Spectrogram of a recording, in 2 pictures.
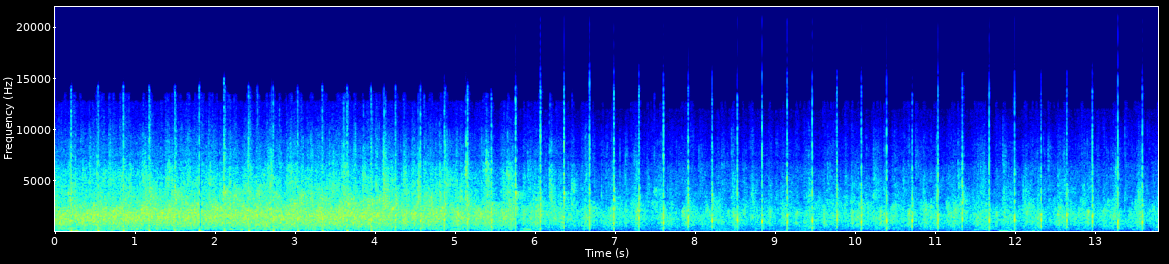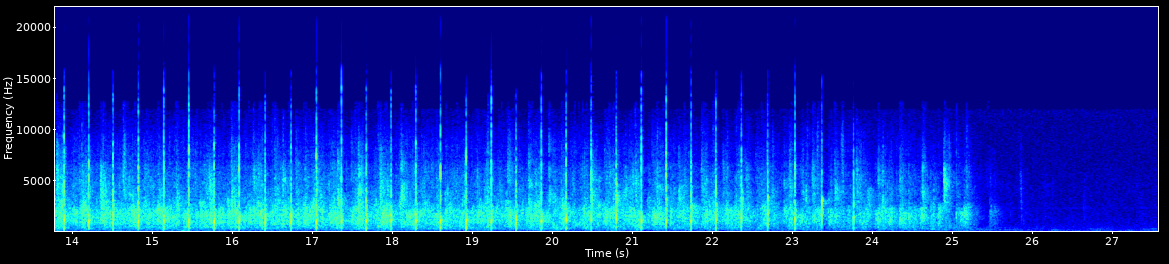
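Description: Large audience applauding loudly. After a few seconds the clapping falls into a steady rhythm in unison, about three claps a second, and then stops suddenly near the end.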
